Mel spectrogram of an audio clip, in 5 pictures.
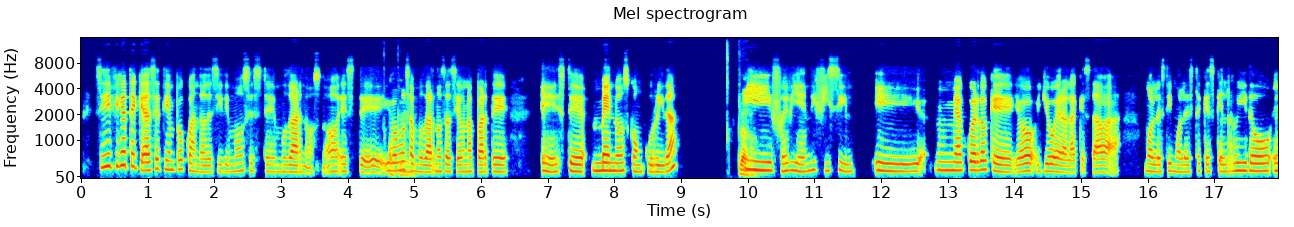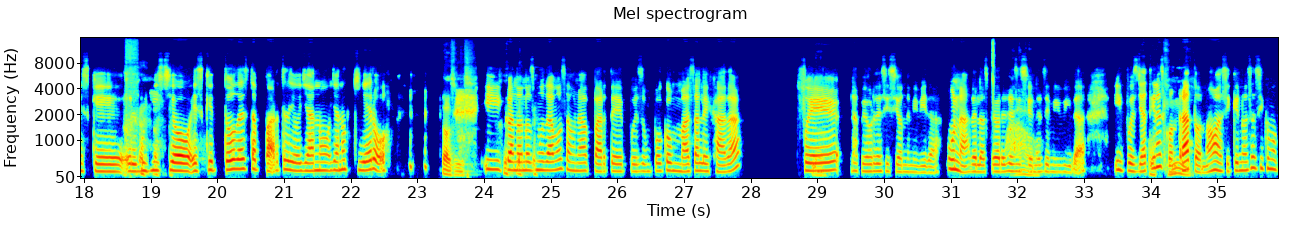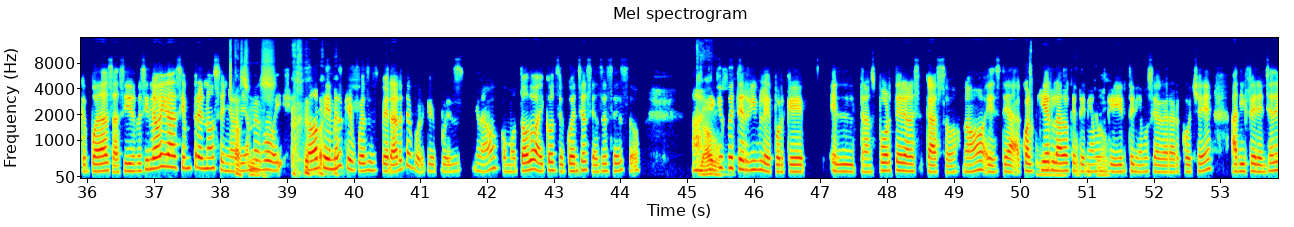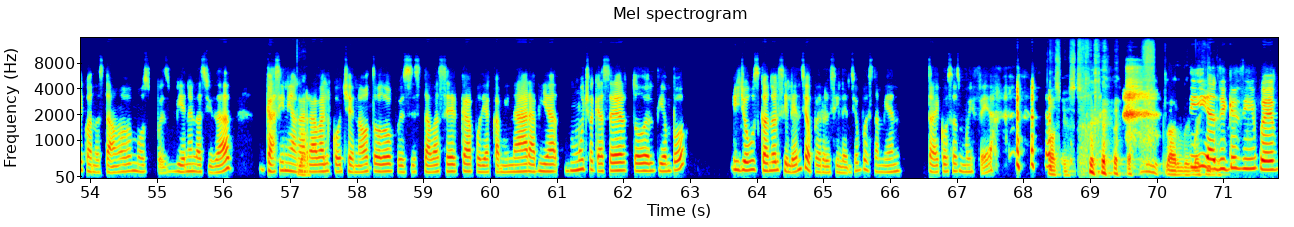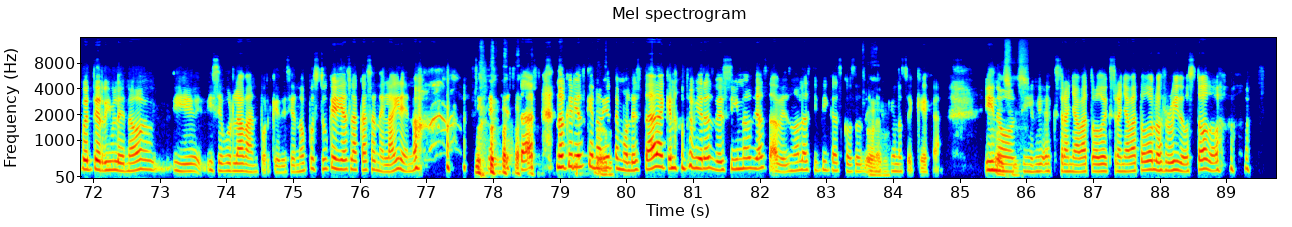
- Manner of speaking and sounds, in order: laugh; tapping; laugh; laugh; stressed: "una"; laugh; in English: "¿you know?"; laugh; laugh; laughing while speaking: "así que aquí estás"; laugh; other background noise; laughing while speaking: "no"; chuckle
- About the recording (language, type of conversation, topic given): Spanish, podcast, ¿Puedes contarme sobre una decisión que no salió como esperabas?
